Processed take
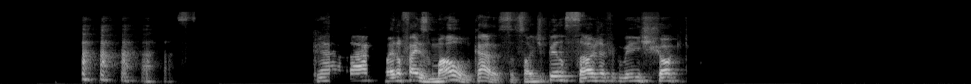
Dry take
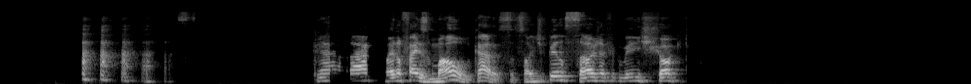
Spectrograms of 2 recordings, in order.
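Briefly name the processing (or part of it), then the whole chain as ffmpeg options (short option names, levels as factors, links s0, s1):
parallel compression: -filter_complex "[0:a]asplit=2[s0][s1];[s1]acompressor=threshold=0.0316:ratio=6,volume=0.631[s2];[s0][s2]amix=inputs=2:normalize=0"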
